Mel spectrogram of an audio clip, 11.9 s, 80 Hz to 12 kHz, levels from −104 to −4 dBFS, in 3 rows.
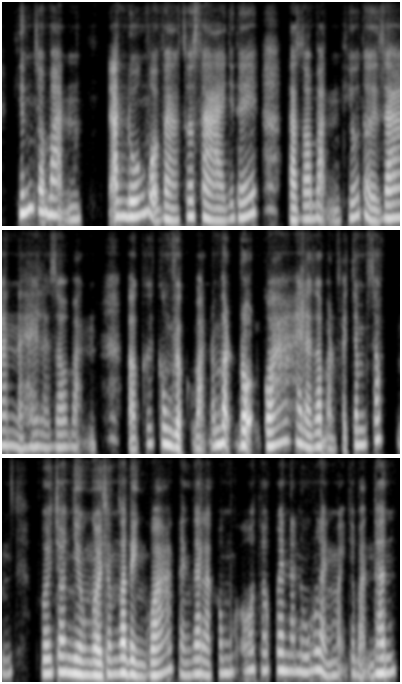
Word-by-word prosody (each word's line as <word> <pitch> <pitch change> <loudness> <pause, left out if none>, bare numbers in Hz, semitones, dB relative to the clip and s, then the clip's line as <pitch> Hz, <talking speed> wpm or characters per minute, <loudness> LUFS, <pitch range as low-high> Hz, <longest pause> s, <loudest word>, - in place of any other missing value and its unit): khiến 290 +5 +5
cho 310 - +3
bạn, 260 -3 +1
ừ, 190 +1 -7 0.3
ăn 230 0 +3
uống 240 +5 +3
vội 265 - +3
vàng, 190 -4 0
sơ 230 +4 -1
sài 185 -7 0
như 205 - -8
thế? 225 +6 -1 0.3
Là 180 -1 +2
do 195 +2 -1
bạn, 205 0 -3
ừ, 165 - -13
thiếu 220 +4 -2
thời 195 - -1
gian 210 +2 +1
này, 170 -1 -7
hay 195 +1 -6
là 185 -1 -10
do 190 0 -6
bạn, 195 - -10
ừ, - - -17 0.3
ờ, - - -4
cái 240 0 -10
công 240 -3 +2
việc 185 - +4
của - - -30
bạn - - -4
nó 210 - -4
bận 255 +1 +5
rộn 215 - +7
quá 230 +7 +2
hay 245 -3 +1
là 190 - +1
do 205 +1 +2
bạn - - -8
phải - - -9
chăm 225 0 -2
sóc, 295 +5 -3
ưm, 220 -1 -15 0.3
với 215 0 +2
cho 235 +1 +2
nhiều 215 -3 +5
người 195 -1 +6
trong 210 +2 -1
gia 225 - +9
đình 195 -5 +2
quá, 195 +8 +1
thành 195 -2 -6
ra 215 +1 0
là 190 - -1
không 220 +4 -6
có 270 +4 -7
thói 260 +1 -6
quen 260 -1 +1
ăn 245 -1 -4
uống 235 +3 -4
lành 220 -9 -1
mạnh - - -11
cho 215 - -7
bản - - -8
thân? 225 +2 +3
215 Hz, 325 wpm, -24 LUFS, 195-240 Hz, 0.3 s, gia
